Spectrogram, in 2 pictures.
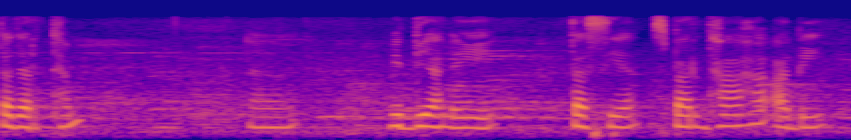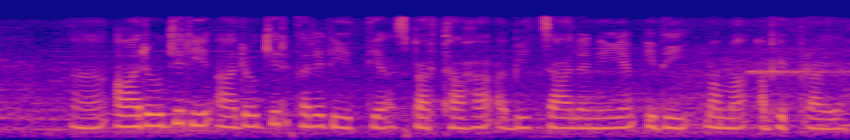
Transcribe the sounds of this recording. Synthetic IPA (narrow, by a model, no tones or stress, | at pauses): t̪ɐd̪ɐɾt̪ʰɐm | ʋid̪jaːlɐjeːt̪ɐsjɐspɐɾd̪ʱaːɦɐ̆ʔɐbʱi | aːɾoːɡjɐɾiːʔaːɾoːɡjɐɾɐkɐɾɐɾiːt̪jɐspɐɾd̪ʱaːɦɐʔɐbʱit͡ʃaːlɐneːjɐmid̪imɐmɐʔɐbʱipɾaːjɐ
